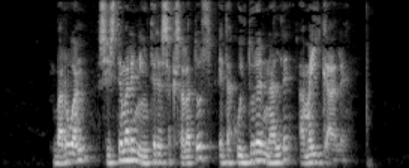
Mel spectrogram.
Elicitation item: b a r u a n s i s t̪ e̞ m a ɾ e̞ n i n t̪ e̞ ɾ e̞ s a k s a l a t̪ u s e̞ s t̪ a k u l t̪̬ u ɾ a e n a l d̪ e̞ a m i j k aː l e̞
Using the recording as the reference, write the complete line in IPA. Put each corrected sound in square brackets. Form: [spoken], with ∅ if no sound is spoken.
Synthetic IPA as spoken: b a r u a n s i s t̪ e̞ m a ɾ e̞ n i n t̪ e̞ ɾ e̞ s a k s a l a t̪ u s e̞ [∅] t̪ a k u l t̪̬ u ɾ a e n a l d̪ e̞ a m [a] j k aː l e̞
